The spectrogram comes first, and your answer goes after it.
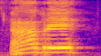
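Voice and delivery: mock Korean accent, loud high a-bu-re. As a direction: imitate Koreans stretching "Abre" into three syllables. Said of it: "abre también en tres sílabas". (acento coreano imitado, a-bu-re)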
